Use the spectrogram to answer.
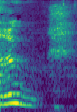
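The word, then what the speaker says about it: roux: And about the same amount of flour, and you're going to make what they call a ru, which is actually pronounced a rue if you live in North America.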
